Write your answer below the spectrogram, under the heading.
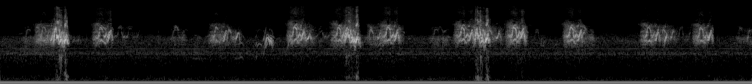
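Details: At the nest during feeding, ospreys give rapid, high chirping bursts, loud and closely spaced, some sharp clicks between, over a constant low hum.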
